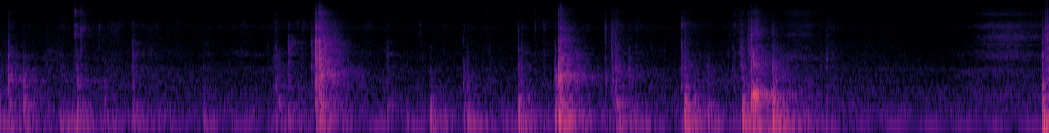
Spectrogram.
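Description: Plastic LEGO parts clicking and knocking as the built LEGO Vespa model is handled and pressed together, a handful of sharp clicks spaced irregularly a second or more apart.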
